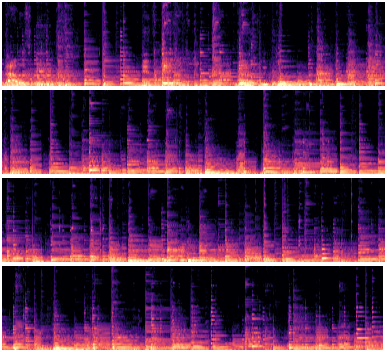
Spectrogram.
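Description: Two acoustic guitars and a mandolin playing a live bluegrass-style tune together, with quick picked notes over strummed chords.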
